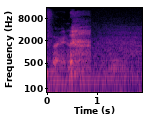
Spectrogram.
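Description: A young woman yawns loudly close by.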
